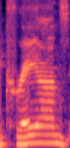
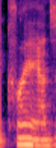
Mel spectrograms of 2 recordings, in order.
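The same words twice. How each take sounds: First: Crayons as "cray-ons"; two-syllable crayons. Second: Crayons as "crans"; one-syllable crayons. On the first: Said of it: "two that say crayons". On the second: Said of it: "and two that say crayons". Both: Shown as a demonstration.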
